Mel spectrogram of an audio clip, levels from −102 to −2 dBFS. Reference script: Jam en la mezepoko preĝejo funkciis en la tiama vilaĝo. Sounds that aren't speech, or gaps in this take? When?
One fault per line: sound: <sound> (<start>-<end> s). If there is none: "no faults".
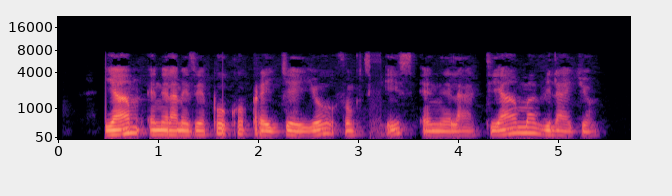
sound: dropout (3.1-3.2 s)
